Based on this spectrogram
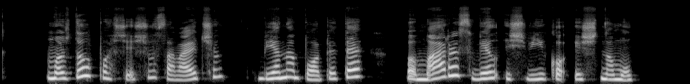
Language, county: Lithuanian, Panevėžys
